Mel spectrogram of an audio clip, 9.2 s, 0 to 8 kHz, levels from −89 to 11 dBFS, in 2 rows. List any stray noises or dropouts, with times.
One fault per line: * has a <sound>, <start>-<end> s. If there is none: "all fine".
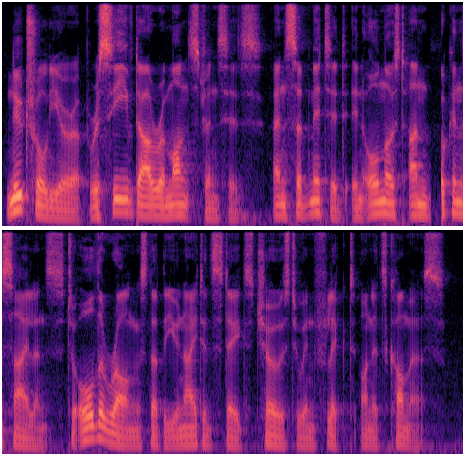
* has a dropout, 4.3-4.4 s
